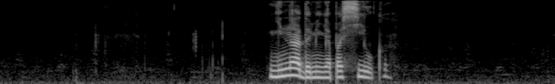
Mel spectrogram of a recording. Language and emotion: Russian, angry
